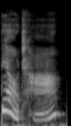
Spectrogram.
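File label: "diao4cha2", Chinese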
